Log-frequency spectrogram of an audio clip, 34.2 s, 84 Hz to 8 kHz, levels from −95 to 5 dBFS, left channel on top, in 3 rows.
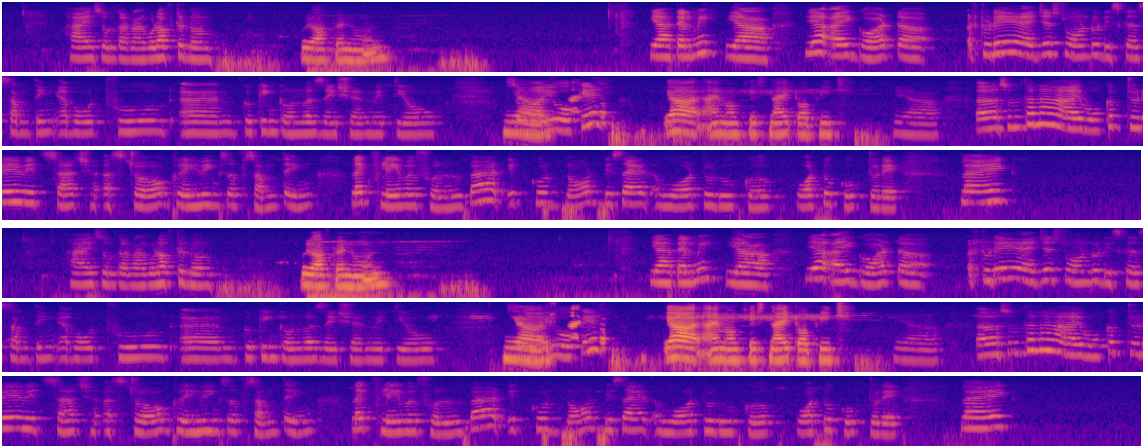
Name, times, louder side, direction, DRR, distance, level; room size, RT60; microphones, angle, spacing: voice 1, 0.6-2.7 4.4-4.7 6.1-9.3 9.7-17.8 20.0-30.5 30.8-32.8, left 2 dB, 65° left, 1.1 m, -39 dB
voice 2, 3.0-3.9 16.1-17.2 18.0-19.9, right 8 dB, 65° right, 0.4 m, -28 dB
9.3 x 5.0 x 3.9 m
head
